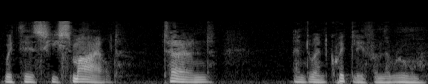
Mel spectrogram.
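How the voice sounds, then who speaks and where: A man's voice: on the low side, steady tone, measured pace, husky. A young man voicing a nervous young male clerk held prisoner, who narrates a radio drama in an earnest, increasingly fearful way. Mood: grave. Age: young adult. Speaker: narrator and lead character. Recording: dull lo-fi audio with music behind.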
